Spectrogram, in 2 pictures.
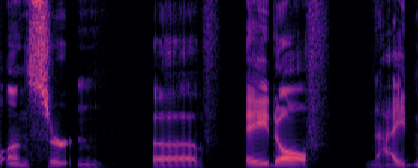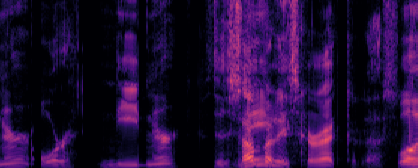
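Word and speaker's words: Niedner: Well, his name is often spelled with those two vowels switched around, and in typical German pronunciation, you're going to pronounce the second one. So I believe he wanted it pronounced Neidner because it probably looked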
